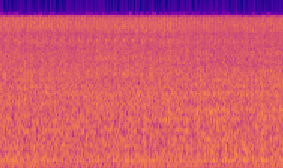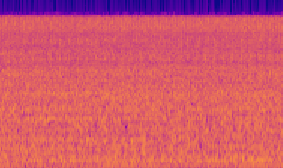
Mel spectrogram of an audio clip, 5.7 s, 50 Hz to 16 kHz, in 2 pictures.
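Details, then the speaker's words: 2014 Nissan Versa with P0303 misfire and rough idle, stalled while driving, number 2 coil already replaced; uneven loping stumble with constant hiss at idle; scope shows secondary-side issue, suspected faulty spark plug. "Looks like it's just a secondary issue. Could be just a faulty spark plug. Could be a faulty plug."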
